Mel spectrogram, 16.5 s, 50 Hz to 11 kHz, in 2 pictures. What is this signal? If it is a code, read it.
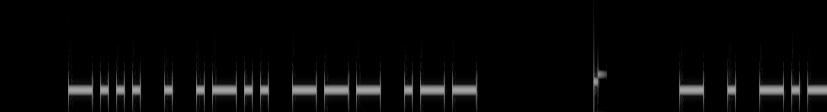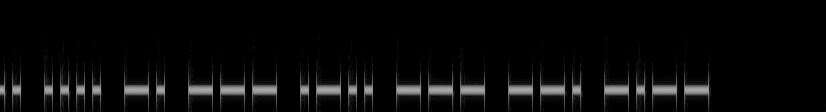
Morse code, heard as a keyed tone, about 15 wpm, 700 Hz. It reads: BELOW TECHNOLOGY
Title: Sentences from Top 1000 Words - Review Part 5 - New Word Drill - 15wpm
